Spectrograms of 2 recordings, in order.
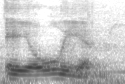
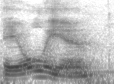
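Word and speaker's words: Aeolian: And all these notes are derived from the true minor scale which is also called aolon. Okay? And that's spelled a e o l i a n. And aolon is a mode.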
